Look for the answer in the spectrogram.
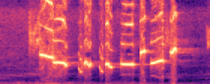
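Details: Magpie-robin lure and therapy sound for birds lacking aggression: a loud string of rich whistled notes, a falling opening whistle followed by brisk slurred notes and a rising finish.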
